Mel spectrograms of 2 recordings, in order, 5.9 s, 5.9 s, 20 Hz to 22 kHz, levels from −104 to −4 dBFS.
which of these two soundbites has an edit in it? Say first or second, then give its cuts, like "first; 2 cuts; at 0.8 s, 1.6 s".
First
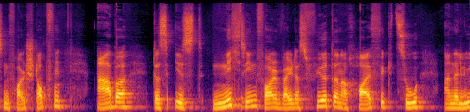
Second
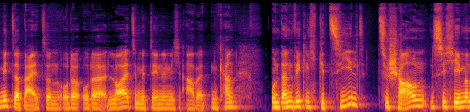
first; 1 cut; at 3.0 s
